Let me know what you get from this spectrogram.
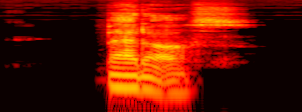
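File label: "badass" Australian English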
